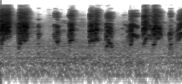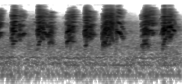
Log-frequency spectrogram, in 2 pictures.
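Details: Argentine monk parakeet giving a repeated series of raspy, strident squawks, roughly three to four per second, steady and insistent.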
